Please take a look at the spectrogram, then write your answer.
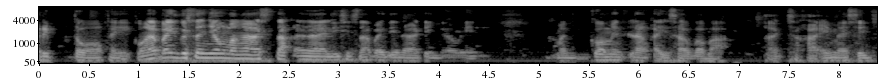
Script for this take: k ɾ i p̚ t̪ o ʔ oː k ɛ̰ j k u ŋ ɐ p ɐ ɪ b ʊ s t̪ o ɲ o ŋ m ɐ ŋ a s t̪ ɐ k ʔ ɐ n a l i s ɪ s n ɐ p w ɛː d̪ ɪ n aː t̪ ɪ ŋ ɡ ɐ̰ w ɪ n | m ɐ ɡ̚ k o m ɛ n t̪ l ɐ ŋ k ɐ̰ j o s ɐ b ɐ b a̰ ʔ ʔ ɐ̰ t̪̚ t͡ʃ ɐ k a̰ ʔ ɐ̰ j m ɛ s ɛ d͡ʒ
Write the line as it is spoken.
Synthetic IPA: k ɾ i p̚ t̪ o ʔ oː k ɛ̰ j k ʊ ŋ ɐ p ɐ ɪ ɡ ʊ s t̪ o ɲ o ŋ m ɐ ŋ a s t̪ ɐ k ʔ ɐ n a l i s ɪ s n ɐ p w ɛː d̪ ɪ n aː t̪ ɪ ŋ ɡ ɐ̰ w ɪ n | m ɐ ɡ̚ k o m ɛ n t̪ l ɐ ŋ k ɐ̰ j o s ɐ b ɐ b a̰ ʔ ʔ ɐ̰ t̪̚ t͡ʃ ɐ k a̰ ʔ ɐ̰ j m ɛ s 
